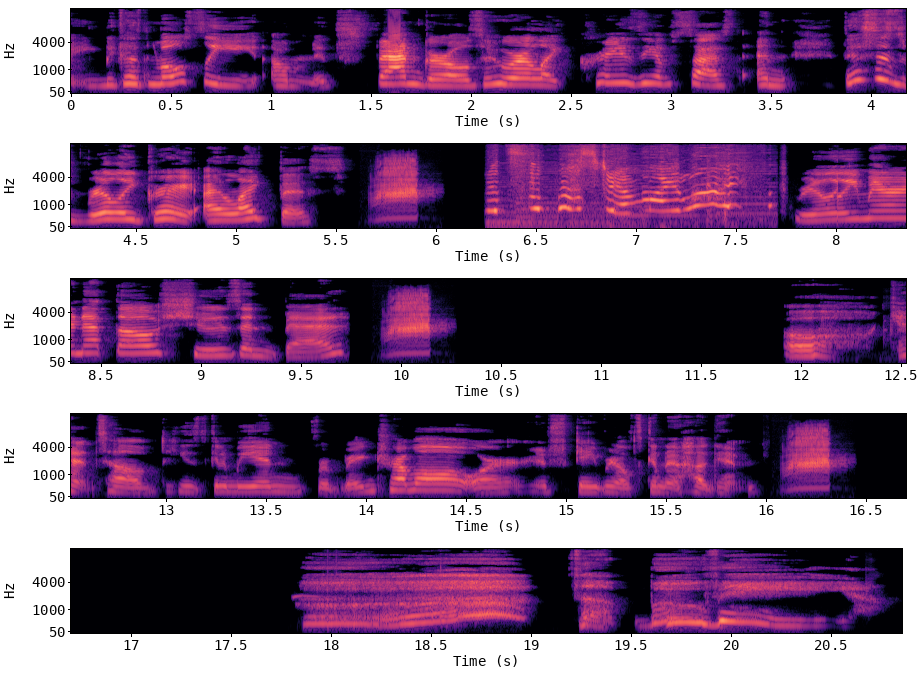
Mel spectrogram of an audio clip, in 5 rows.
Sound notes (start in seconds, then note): 5.7 quack; 9.9 quack; 16.1 quack; 17.8 gasppp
